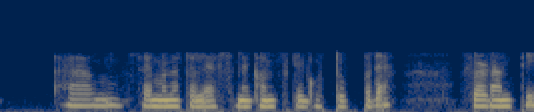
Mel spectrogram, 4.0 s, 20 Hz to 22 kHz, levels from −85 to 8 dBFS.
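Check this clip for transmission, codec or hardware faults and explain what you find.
One codec fault runs through the whole clip. The speech has passed through a G.723.1 codec, and the damage is heavy and present throughout. The codec models the voice in 30 ms frames at a very low bitrate, consistent with its 6.3 kbit/s mode. Everything above about 3.8 kHz is gone, so the speech sounds muffled. The slowly updated voice model smears rapid changes, which makes consonants blur together and leaves a rough, hoarse texture on voiced sounds.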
